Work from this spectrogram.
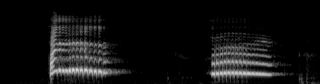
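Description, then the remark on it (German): A voice imitates a creature's gobbling call in two drawn-out, warbling bursts separated by a short pause, close and fairly loud, with no other sounds around it. “Ja, klar hört man immer, wenn du in Schottland unterwegs bist, wenn du ganz, ganz, ganz vorsichtig hörst, hörst du immer so ein”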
